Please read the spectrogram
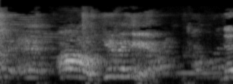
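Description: Indistinct voices talking in the room, one louder exclamation about a second in.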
